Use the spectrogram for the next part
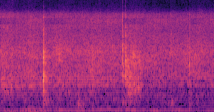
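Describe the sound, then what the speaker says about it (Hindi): Chicken stirred in a cooking pot for biryani, with a constant sizzling hiss and occasional sharp scraping clicks of the utensil against the pot, close and moderately quiet with no voices. "चिकन डालने के बाद अच्छे से मैंने इसको मिक्स कर दिया है।"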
